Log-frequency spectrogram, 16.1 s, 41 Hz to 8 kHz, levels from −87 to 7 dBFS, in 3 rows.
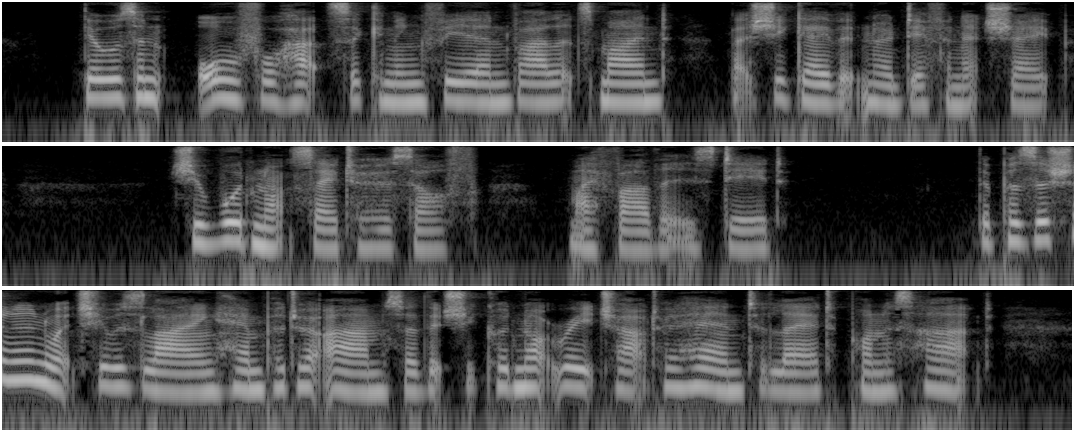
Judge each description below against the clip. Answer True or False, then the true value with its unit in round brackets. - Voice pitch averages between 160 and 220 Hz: True (185 Hz)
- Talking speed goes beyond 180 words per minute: True (195 wpm)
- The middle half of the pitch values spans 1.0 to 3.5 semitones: True (2.9 semitones)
